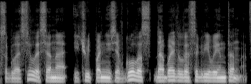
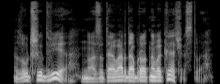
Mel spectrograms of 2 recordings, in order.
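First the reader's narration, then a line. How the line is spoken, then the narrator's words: Dry remark. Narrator (Russian): сухо заметил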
